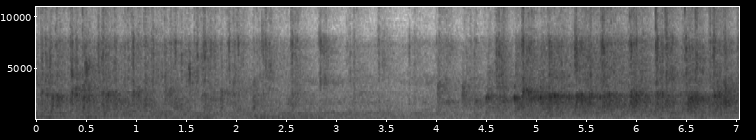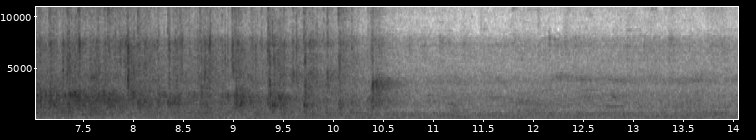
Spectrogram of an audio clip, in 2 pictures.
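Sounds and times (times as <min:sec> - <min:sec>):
audience applauding: 0:00.0 - 0:10.8.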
